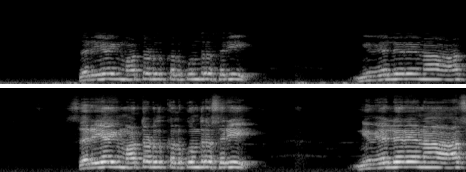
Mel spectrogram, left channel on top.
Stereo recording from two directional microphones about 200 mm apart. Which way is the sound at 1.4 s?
30° right (ahead or behind).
